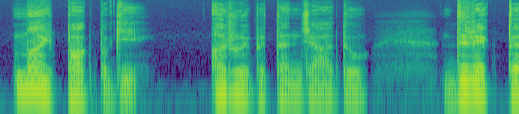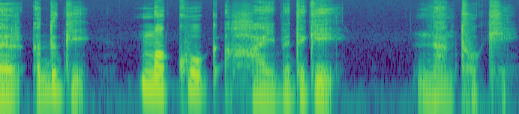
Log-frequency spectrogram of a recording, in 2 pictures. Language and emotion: Manipuri, sad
